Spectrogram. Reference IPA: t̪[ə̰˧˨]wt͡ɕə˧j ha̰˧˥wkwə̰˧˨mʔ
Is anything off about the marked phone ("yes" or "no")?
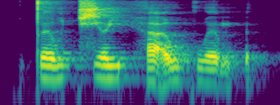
yes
